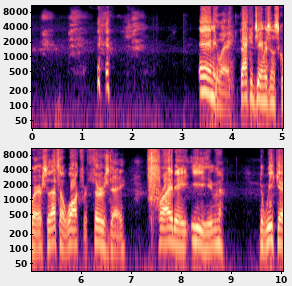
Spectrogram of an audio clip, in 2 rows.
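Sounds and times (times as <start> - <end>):
crows cawing: 0.0 - 2.5, 6.9 - 7.4, 9.1 - 10.0
faint outdoor ambience: 0.0 - 10.0
speech: 1.5 - 1.7, 3.4 - 7.0, 7.6 - 8.9, 9.6 - 10.0.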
